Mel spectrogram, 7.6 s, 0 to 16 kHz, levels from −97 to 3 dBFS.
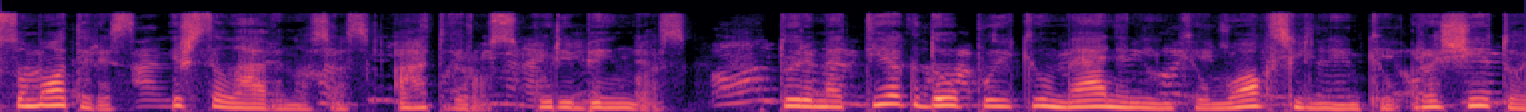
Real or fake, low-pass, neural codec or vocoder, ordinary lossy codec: fake; 9.9 kHz; vocoder, 22.05 kHz, 80 mel bands, Vocos; AAC, 96 kbps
